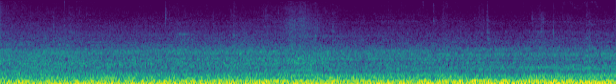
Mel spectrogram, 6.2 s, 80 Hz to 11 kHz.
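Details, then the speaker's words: 2008 Volvo XC90 with Haldex AWD, driving after CV joint replacement; smooth low road and engine rumble with no rhythmic clicking or clanking, AWD restored and suspension noise gone; brief brake noise from sitting in the cold. "Oh my gosh, it's smooth now. So my all-wheel drive is back. No more click sound."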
